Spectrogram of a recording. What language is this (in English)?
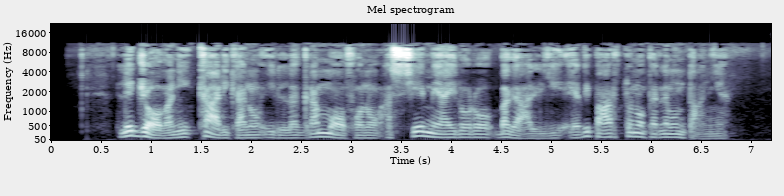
Italian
